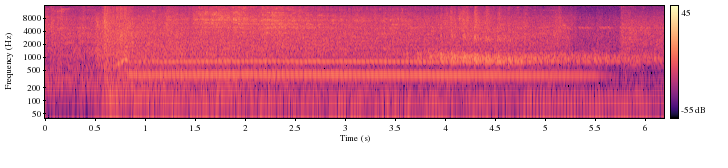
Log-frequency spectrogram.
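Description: A train pulls into a station with a loud, sustained two-tone horn held for several seconds over rumbling engine and track noise, close by and steady before fading slightly at the end.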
